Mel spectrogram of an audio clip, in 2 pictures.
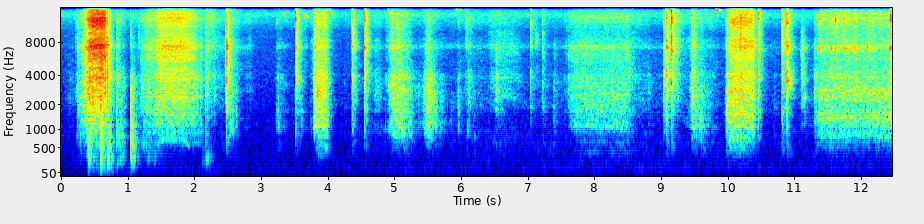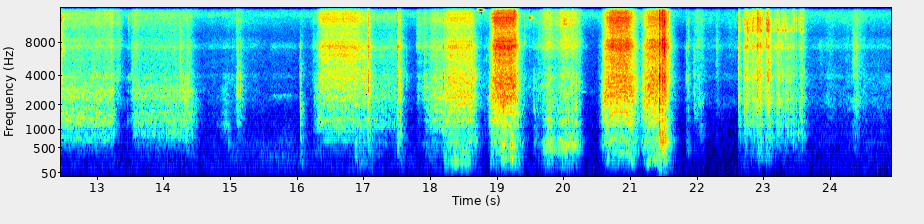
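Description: Makita cordless drill-driver driving small wood screws into softwood, run in about seven short bursts with the motor speeding up and slowing down. Small clicks and knocks of handling fall in the pauses.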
